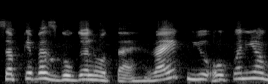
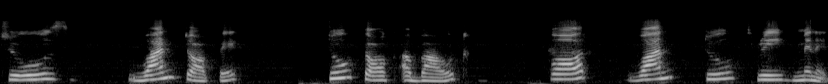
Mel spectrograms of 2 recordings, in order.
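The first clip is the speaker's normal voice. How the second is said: overly slow, halting, broken-up reading aloud. Showing how not to read the on-screen prompt aloud, reading too slowly. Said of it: "Don't read so slowly".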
